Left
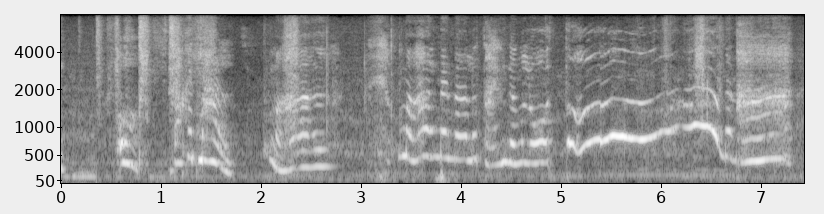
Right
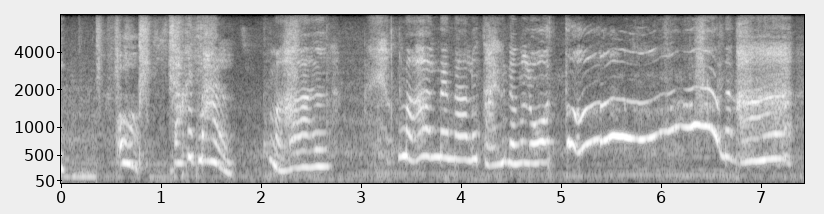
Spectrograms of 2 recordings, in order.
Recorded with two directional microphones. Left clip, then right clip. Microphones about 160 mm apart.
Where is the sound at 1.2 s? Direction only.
25° right (ahead or behind).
